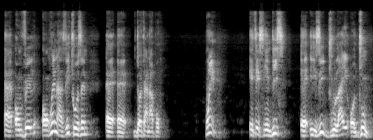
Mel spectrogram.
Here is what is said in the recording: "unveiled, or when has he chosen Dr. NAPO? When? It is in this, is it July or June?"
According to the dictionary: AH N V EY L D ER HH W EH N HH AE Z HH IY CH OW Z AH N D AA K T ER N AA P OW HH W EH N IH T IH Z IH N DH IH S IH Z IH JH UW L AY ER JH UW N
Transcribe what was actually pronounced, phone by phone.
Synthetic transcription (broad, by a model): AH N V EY L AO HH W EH N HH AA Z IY CH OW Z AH N D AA T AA N AA P OW HH W EH N IH T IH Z IH N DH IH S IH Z IH JH UW L AY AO JH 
